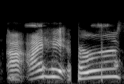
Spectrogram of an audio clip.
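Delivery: ordinary talk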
